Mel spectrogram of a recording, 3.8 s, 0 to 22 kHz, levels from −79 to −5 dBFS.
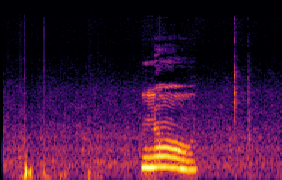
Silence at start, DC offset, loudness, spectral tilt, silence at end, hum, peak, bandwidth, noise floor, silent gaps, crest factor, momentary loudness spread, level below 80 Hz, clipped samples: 0.25 s; under 0.1%; -13 LUFS; -8 dB/octave; 0.45 s; none; -2 dBFS; 10.5 kHz; -38 dBFS; none; 14 dB; 26 LU; -36 dBFS; under 0.1%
